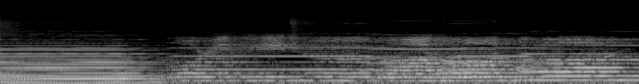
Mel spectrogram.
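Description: Church organ playing slow, sustained chords of the liturgy music, changing chord about a second and a half in.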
